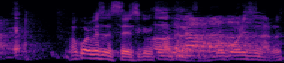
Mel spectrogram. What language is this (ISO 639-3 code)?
jpn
